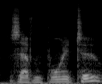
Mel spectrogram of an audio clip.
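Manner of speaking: plain reading voice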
